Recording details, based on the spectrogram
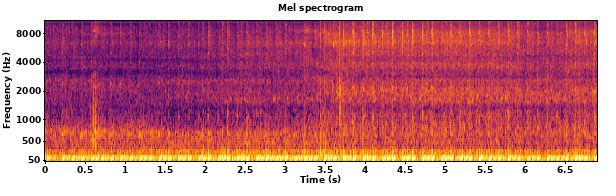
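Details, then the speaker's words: Harley-Davidson V-twin, warm after a freeway ride, idle lowered with a new manual idle control knob: a slow, lumpy idle with an even thump about two beats a second. Healthy, and not set so low that it starves oil. "see, doesn't that idle sound much better? I think it does. And it's not too low that it's going to hurt the engine."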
